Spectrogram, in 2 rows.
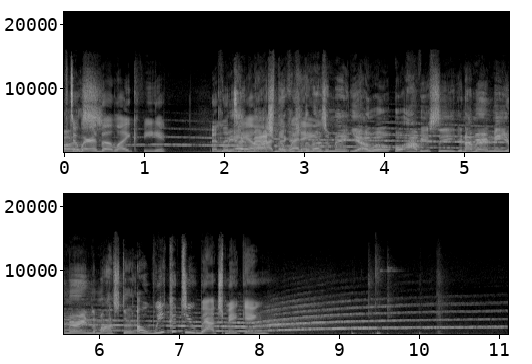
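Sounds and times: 
speech: 0.0 - 8.3
siren wailing outside: 0.0 - 11.1
dull low thumps: 9.1 - 10.4.

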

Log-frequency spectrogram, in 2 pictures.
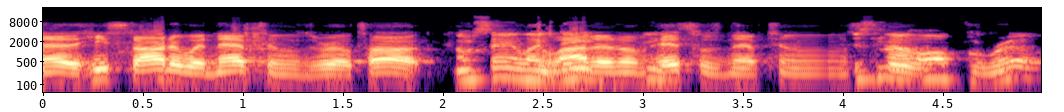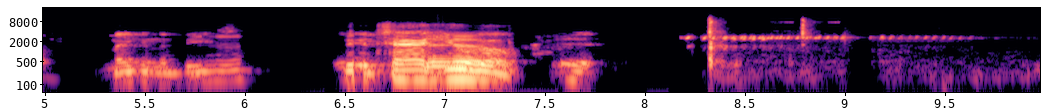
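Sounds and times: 
speech: 0.0 - 7.8
crickets trilling loudly: 8.2 - 9.8.

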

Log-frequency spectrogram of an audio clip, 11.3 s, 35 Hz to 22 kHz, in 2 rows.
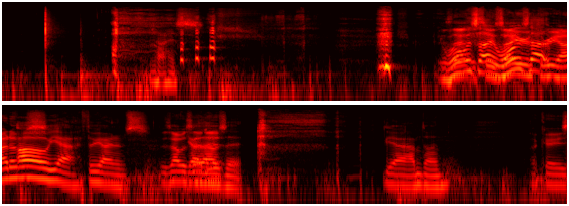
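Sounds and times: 
hand slapping knee: 0.4 - 0.7
person making voiced laugh-like sounds: 1.1 - 2.4
speech: 1.6 - 2.2, 4.4 - 8.3, 9.5 - 10.3, 11.0 - 11.3.

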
